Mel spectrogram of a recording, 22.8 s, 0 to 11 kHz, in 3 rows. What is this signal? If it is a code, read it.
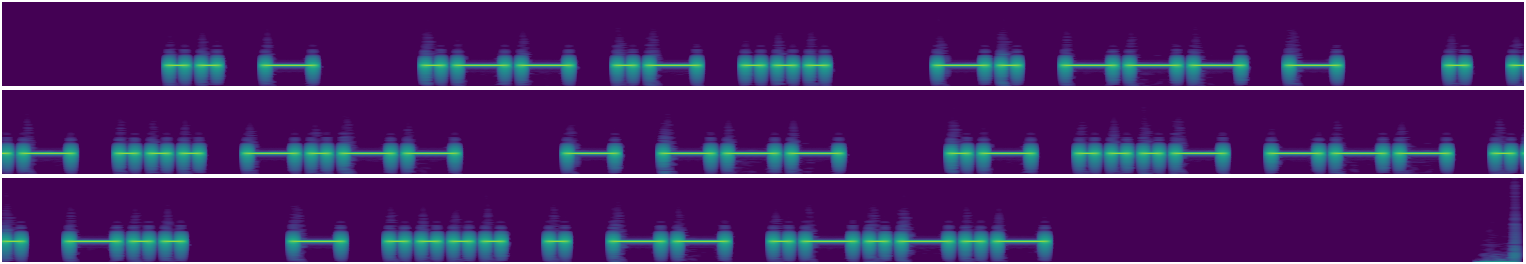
Morse code, heard as a keyed tone, about 15 wpm, 700 Hz. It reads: IT WAS NOT EASY TO AVOID THEM.
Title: Sentences from Top 1000 Words - Review Part 6 - 15wpm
